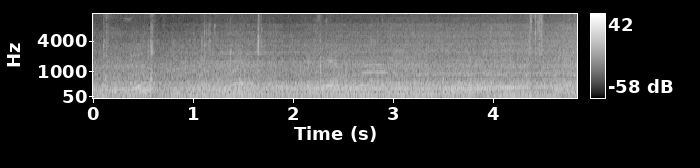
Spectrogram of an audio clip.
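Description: Z&S Transport bus on Route 18 to Bletchley in Milton Keynes passing by, a steady broad engine and road rumble close by amid traffic noise, with no clear approach or fade.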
